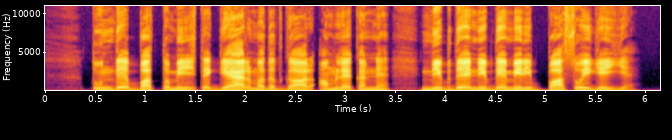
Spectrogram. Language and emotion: Dogri, angry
